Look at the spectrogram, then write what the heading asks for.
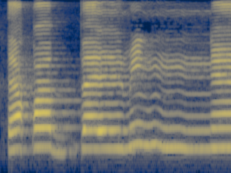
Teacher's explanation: ഖാഫ് ഇസ്തിഅലാൻ്റെ letter ആണല്ലോ, അപ്പോൾ തഫ്ഹീം ചെയ്യുക. ഖാ എന്നുള്ള സൗണ്ട് തന്നെ കൊണ്ടുവരാം കേട്ടോ.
